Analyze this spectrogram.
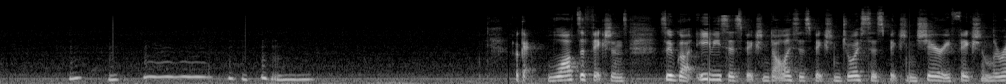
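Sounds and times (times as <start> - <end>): low electrical hum: 0.0 - 10.0
woman humming: 0.6 - 3.3.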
